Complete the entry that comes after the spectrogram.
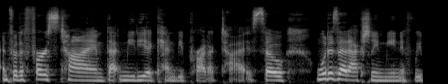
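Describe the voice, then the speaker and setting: Talking at a very fast pace, a woman with a medium pitch and vocal fry comes through on a very clean recording with a silent background. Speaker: startup founder. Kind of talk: casual interview chat. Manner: enthusiastic, animated.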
